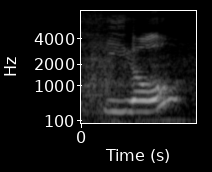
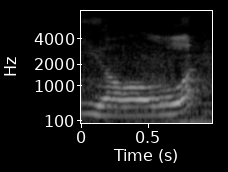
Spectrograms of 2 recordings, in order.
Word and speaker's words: heal: to do something, to heal. Here, make sure you're making a long E sound. Heal. The L, is pressing up here.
